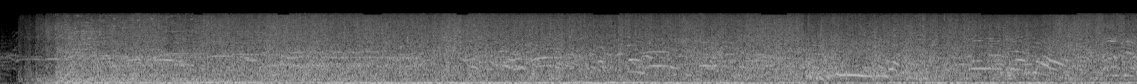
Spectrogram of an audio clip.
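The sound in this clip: Water gushes and cascades from shot-out windows of a large tank into an observation room. A loud, dense, steady rushing roar with sloshing runs throughout without letting up.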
